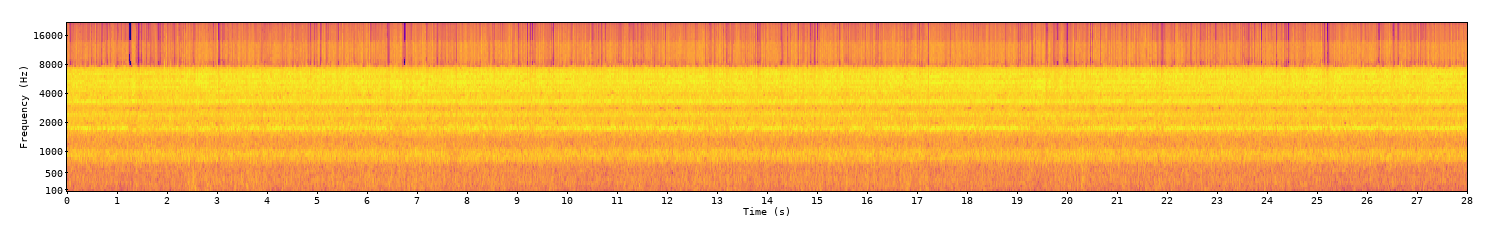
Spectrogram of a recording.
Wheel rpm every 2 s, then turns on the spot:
230, 230, 230, 230, 230, 240, 230, 230, 230, 230, 230, 230, 240, 230.
none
